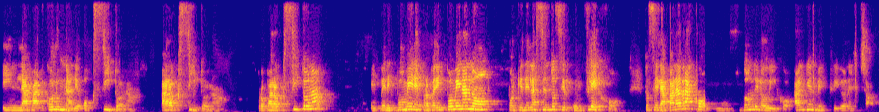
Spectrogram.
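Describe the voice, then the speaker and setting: A woman's voice: on the high side, expressive, normal speed, sharp tone. A woman teacher, leading an online class in a patient way, asking questions and affirming answers. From Argentina. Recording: echoey room.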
